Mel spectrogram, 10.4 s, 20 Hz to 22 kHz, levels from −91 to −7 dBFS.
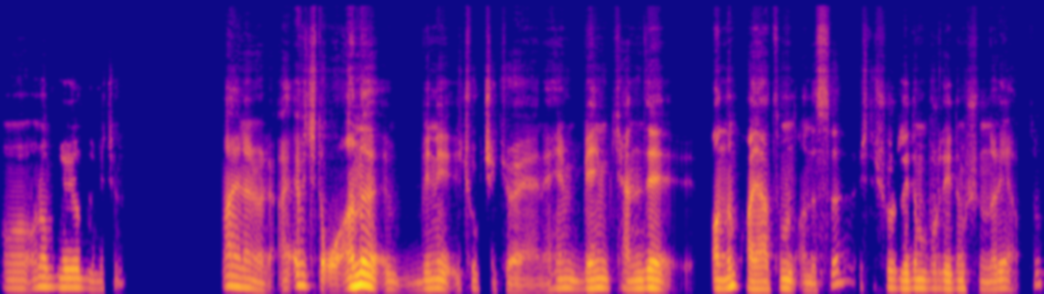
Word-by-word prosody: O 110 - -13
ona 115 +4 -4
bayıldığım 120 -4 -1
için. 100 - -20 1.0
Aynen 130 -4 +1
öyle. 90 -5 -6
Evet 110 +8 -1
işte 135 - -1
o 85 +6 -1
anı, 135 -1 +10
ımm, 90 -2 -10
beni 110 -1 -1
çok - - -12
çekiyor, 80 - -5
yani. 75 +2 -12
Hem 110 -1 -5
benim 115 +2 +2
kendi, 110 +1 0
eee, 110 -3 +4 0.4
anım 110 +6 +2
hayatımın 100 +1 +1
anısı. 150 - -7
İşte - - -18
şuradaydım, 110 -1 -2
buradaydım, 105 -1 -3
şunları 100 +1 -5
yaptım. 155 +8 -10
110 Hz, 155 wpm, -26 LUFS, 100-120 Hz, 1.0 s, anı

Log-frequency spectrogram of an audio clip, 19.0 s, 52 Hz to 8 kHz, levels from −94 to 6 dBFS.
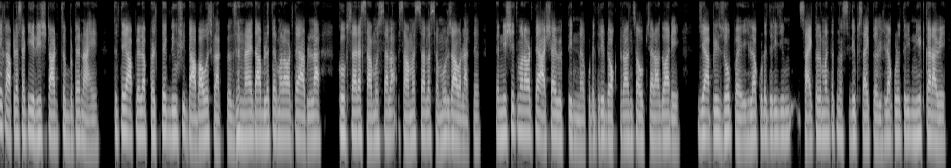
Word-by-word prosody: एक 175 - -2
आपल्यासाठी 140 0 +1
रिस्टार्टचं 130 0 +1
बटन 125 +1 -2
आहे. 110 -1 0 0.4
तर 145 - -3
ते 155 -1 +3
आपल्याला 140 +1 +3
प्रत्येक 135 +2 -1
दिवशी 140 +2 -2
दाबावंच 125 +4 +5
लागतं. 120 +1 -3
जर 130 +4 -1
नाही 130 0 +3
दाबलं 130 0 +3
तर 140 - 0
मला 130 0 +1
वाटतं, 130 +1 0
आपल्याला 125 +1 +4 0.4
खूप 145 -3 +1
साऱ्य 140 0 +4
समस्यांना 130 +2 0 0.2
समस्यांना 135 +2 0
समोर 130 +1 -3
जावं 125 -3 +4
लागतं. 110 +3 -4 0.4
तर 140 - -3
निश्चित 145 +3 0
मला 150 -1 +3
वाटतंय, 145 0 +2
अशा 125 +3 +1
व्यक्तींना 125 -3 -4
कुठेतरी 135 +1 -4
डॉक्टरांच्या 125 +1 0
उपचाराद्वारे 120 0 0 0.5
जी 140 - +1
आपली 140 0 +2
झोप 140 +1 -1
आहे, 120 -1 0
हिला 130 +2 0
कुठेतरी 135 -1 -3 0.5
सायकल 125 +3 +1
म्हणतात 140 0 -4
ना 135 -2 -4
स्लीप 130 +1 -5
सायकल. 125 -2 -2
हिला 130 +1 -1
कुठेतरी 135 0 -2
नीट 135 0 -2
करावे 125 -3 +3
130 Hz, 160 wpm, -24 LUFS, 125-140 Hz, 0.5 s, दाबावंच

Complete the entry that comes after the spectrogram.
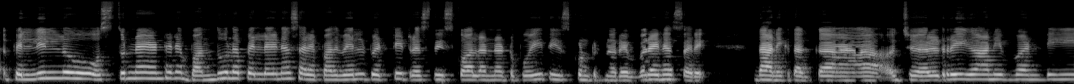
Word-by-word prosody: పెళ్ళిళ్ళు 280 +5 +3 0.3
ఒస్తున్నయంటేనే 275 +4 +1
బంధువుల 245 +8 0
పెళ్లయినా 245 +1 +1
సరే 230 -3 +1
10,000 220 +3 -1
పెట్టి 225 +3 -2
డ్రెస్ 205 0 -3
తీసుకోవాలన్నట్టు 210 -2 -2
పోయి 215 +3 0
తీసుకుంటున్నారు 205 -3 -4
ఎవ్వరైనా 225 +5 +2
సరే. 180 -1 0 0.6
దానికి 195 -3 +4
తగ్గా 195 +1 0 0.4
ఆహ్, 180 -1 -2 0.2
జ్యువెల‌రీ 205 +3 +2
గానివ్వండి, 230 -1 -2
220 Hz, 100 wpm, -22 LUFS, 205-240 Hz, 0.6 s, దానికి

